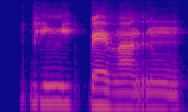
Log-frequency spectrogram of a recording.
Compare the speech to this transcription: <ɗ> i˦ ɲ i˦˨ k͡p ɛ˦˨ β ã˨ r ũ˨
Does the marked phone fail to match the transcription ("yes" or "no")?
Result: yes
